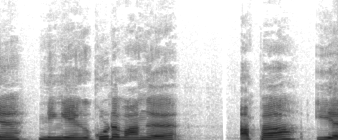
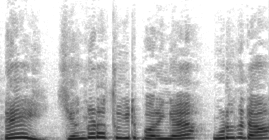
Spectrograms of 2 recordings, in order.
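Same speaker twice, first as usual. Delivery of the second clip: raised, higher pitched cries of protest; protesting shout; 6 semitones higher than usual. Acted. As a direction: yell at the kidnappers to let go. Being dragged away, protesting.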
